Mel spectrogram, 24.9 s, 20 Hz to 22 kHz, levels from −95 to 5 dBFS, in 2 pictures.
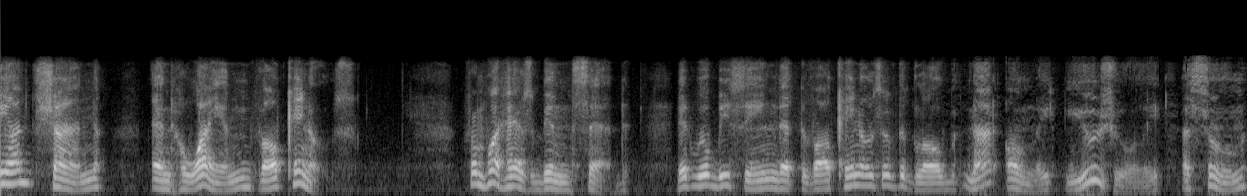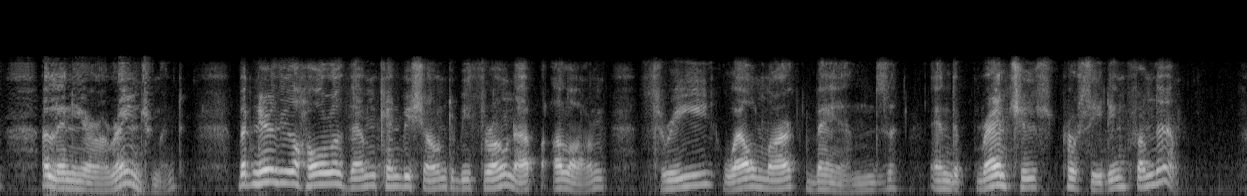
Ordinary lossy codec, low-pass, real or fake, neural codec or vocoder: Opus, 16 kbps; 7.2 kHz; real; none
